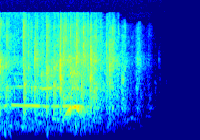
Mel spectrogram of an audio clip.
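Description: Guests applauding at the end of a toast, with a thin steady ringing tone over the first second. The applause fades out about one and a half seconds in, and the sound then cuts to silence.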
